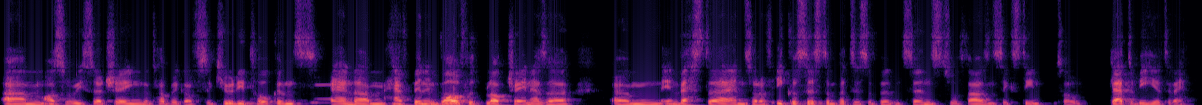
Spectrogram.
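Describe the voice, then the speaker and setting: Low-voiced man with German accent. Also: little pitch movement, darkish tone. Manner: measured, with um fillers. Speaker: panel guest, lecturer and investor. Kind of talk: online panel discussion.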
